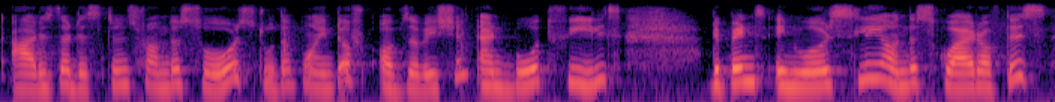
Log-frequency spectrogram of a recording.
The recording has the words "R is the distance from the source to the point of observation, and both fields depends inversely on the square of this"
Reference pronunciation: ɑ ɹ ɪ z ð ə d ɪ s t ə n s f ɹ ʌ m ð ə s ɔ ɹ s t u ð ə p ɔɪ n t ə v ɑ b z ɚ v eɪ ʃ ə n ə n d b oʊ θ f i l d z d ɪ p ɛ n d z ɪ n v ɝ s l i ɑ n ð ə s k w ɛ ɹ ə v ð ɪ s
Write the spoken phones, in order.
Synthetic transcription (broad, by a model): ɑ ɹ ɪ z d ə d ɪ s t ə n s f ɹ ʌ m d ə s ɔ ɹ s t u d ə p ɔɪ n t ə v ɑ b z ɚ v eɪ ʃ ə n ə n d b oʊ t f i l d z d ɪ p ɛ n d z ɪ n v ɝ s l i ɑ n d ə s k w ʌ ɹ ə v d ɪ s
